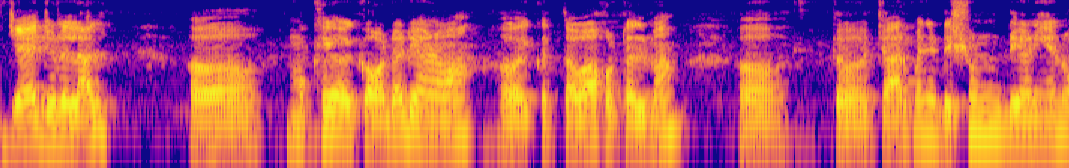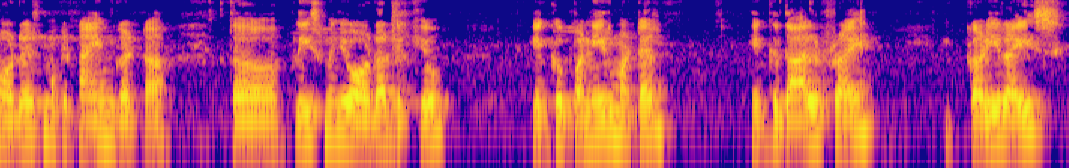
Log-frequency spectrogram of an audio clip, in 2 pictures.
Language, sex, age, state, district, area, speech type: Sindhi, male, 30-45, Maharashtra, Mumbai Suburban, urban, spontaneous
